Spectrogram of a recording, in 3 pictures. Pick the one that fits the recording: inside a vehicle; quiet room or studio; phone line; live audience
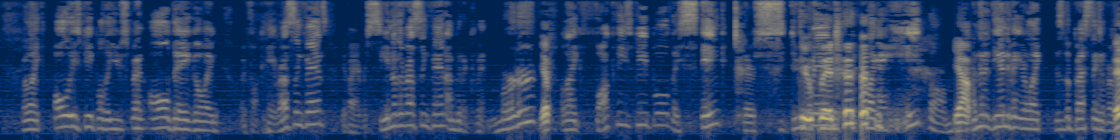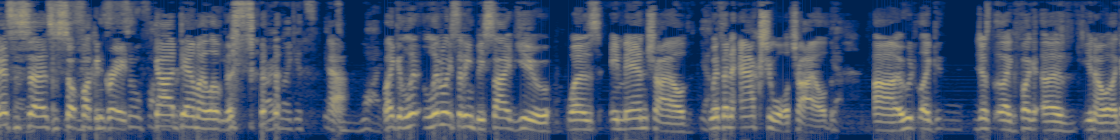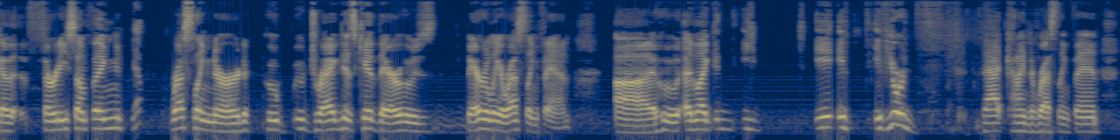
inside a vehicle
